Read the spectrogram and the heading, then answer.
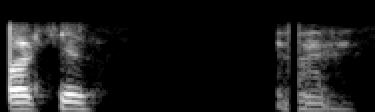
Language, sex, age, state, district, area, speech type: Bengali, female, 60+, West Bengal, Paschim Bardhaman, urban, conversation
